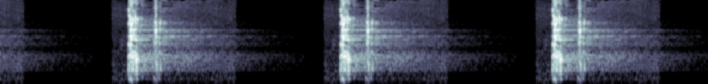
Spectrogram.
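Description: Three forceful cough bursts at regular intervals, each followed by a short rasping tail and a quiet pause.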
